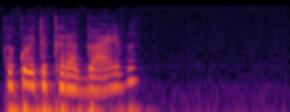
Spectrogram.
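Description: A woman asks a question calmly.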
